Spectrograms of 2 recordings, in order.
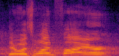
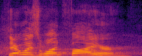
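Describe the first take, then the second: The two takes are said the same way.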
